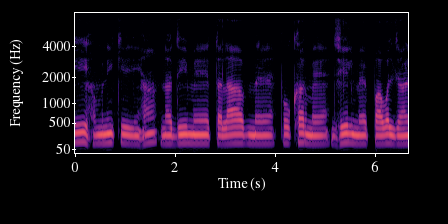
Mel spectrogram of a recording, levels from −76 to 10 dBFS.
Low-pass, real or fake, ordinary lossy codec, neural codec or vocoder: 7.2 kHz; real; AAC, 48 kbps; none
